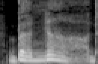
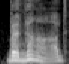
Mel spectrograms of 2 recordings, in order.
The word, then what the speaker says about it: Bernard: But, if I say so myself, a rather handsome young navigator from Hackensack, New Jersey, called Bernard, which he pronounced with the emphasis on the second syllable, asked me to dance.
